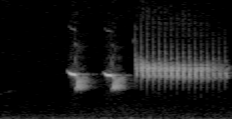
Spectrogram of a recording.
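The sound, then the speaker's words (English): A songbird gives two sharp, high chirps and then a rapid, even trill of many quick notes at a similar high pitch, loud and clear with nothing else heard. “same bird, different song.”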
